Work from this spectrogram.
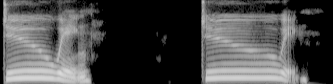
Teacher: Ooh, ing. There's a W in between. Doing. Doing.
